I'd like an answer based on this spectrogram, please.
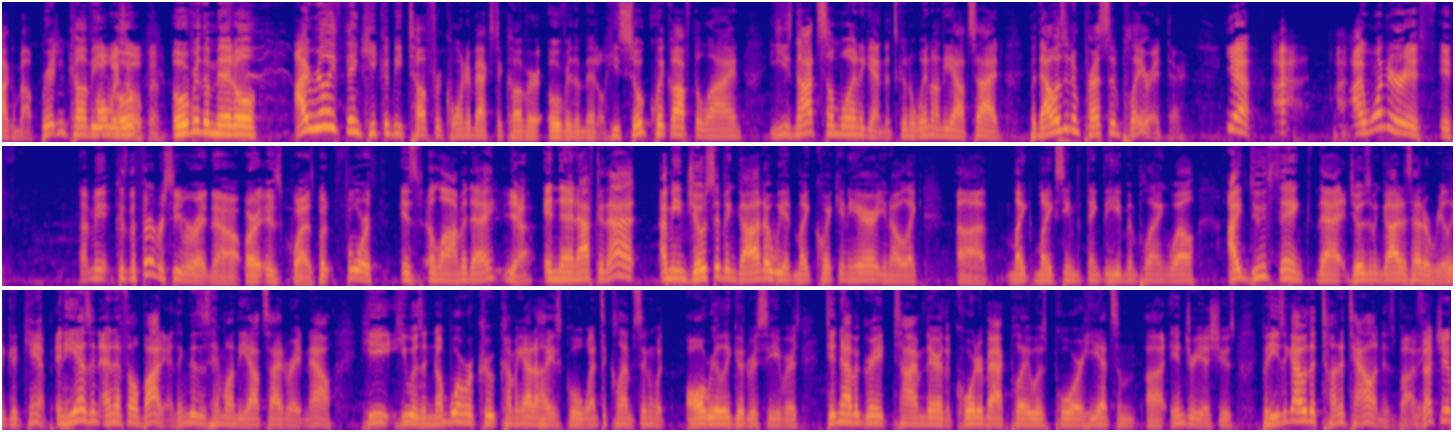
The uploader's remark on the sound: Live at Lincoln Financial Field, reacting to the Eagles only open practice of the season.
